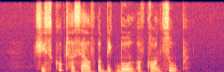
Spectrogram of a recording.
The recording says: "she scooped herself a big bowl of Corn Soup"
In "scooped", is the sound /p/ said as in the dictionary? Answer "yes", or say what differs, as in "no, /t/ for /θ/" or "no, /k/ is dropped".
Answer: yes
